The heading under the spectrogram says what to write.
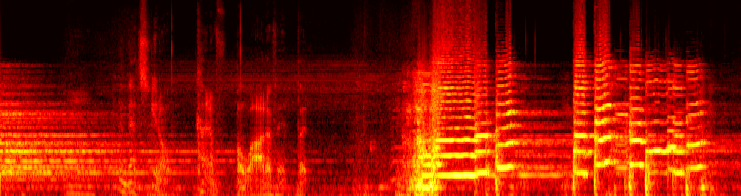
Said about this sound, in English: I dig reverb, you know, and if you like a lot of reverb, we have a lot of reverb for you. And a lot of adjustment over its sound.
